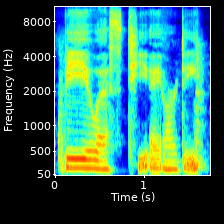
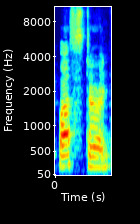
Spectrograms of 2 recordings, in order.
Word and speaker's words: Bustard: So look you up on Facebook, Bustard, B-U-S-T-A-R-D. Yes. Sorry, yes. Did I say it right? No, that's right, Bustard.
